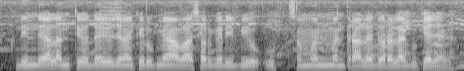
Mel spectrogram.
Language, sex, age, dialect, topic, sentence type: Hindi, male, 18-24, Hindustani Malvi Khadi Boli, banking, statement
